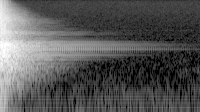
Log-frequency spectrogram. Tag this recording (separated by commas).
Hands, Clapping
